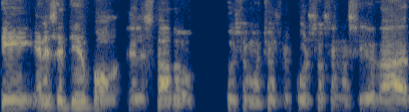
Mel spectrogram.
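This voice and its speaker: Speaking fairly slowly with an English accent, a man uses lively intonation, and the sound is dry and close with no echo. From United States (born in Mexico). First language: English (speaking Spanish). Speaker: community health speaker. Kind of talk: panel presentation. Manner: halting, many fillers.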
